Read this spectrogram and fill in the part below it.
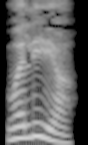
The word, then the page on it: ವಲಿಯ: valiya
